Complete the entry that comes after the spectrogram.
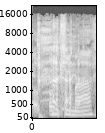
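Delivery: slow, high teasing through laughter. Real, not acted. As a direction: tease the friend with the nickname. Teasing nickname.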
